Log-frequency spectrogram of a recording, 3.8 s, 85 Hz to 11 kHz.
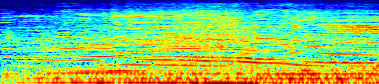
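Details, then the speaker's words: Nitro RC helicopter, OS 55 AG non-regulated engine, 30% heli fuel, power boost pipe, OS #8 glow plug, warmed and loaded at high head speed after high-speed needle adjustment: high drone, soft and blubbery; still slightly rich on top, mid very rich. "that mid is ruper Rich too so we know now we are still a little bit rich on the high side but it's pretty close but it's still a little rich"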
